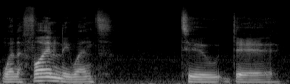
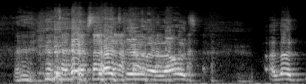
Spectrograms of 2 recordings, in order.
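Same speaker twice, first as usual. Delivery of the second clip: words squeezed out through a big laugh; laughing hard; 10 semitones higher, 12 dB louder, much slower than usual. Real, not acted. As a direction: laugh it out, high and loud and slow. Laughing at son's mockery.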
